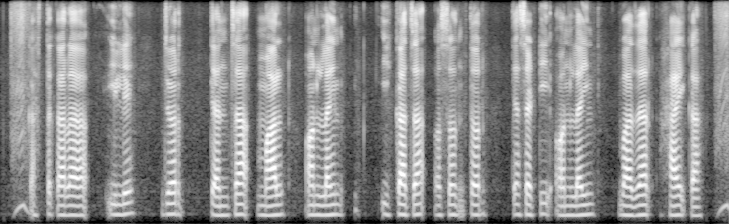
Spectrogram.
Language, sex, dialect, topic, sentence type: Marathi, male, Varhadi, agriculture, statement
